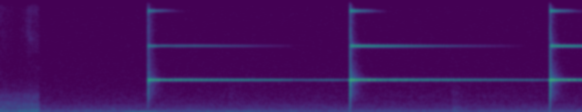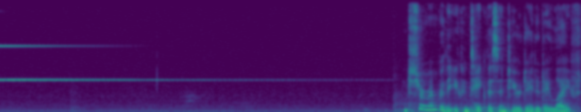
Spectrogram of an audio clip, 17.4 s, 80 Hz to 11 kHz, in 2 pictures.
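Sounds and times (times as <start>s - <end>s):
meditation bell ringing: 2.2s - 14.6s
speech: 14.8s - 17.4s.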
